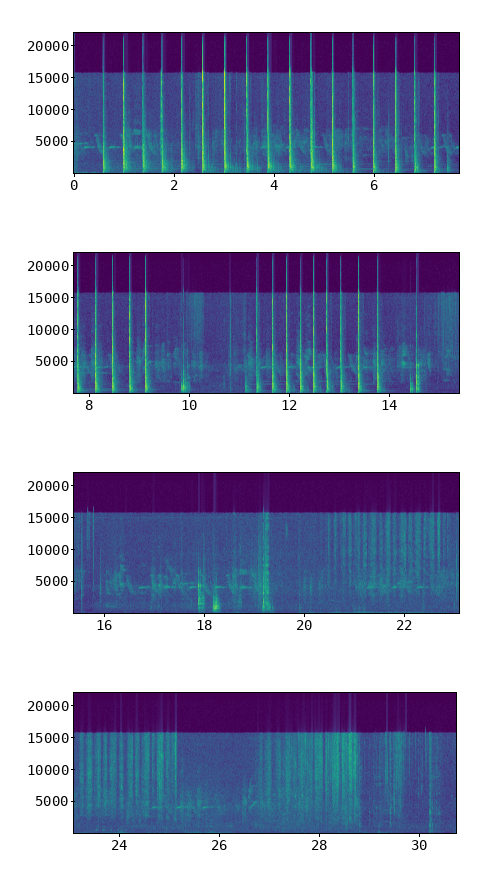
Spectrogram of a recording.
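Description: Wooden meat mallet pounding slices of raw meat flat on a wooden cutting board, about three strikes a second with a woody ring, in two long runs. A few single knocks follow, then quieter rubbing of the meat as it is handled.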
